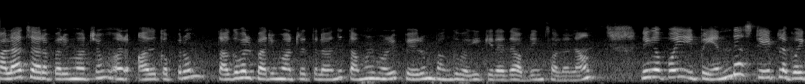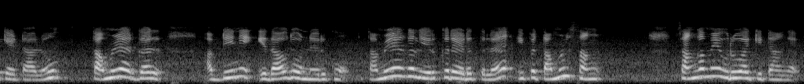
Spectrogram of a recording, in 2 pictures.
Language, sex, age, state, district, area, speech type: Tamil, female, 18-30, Tamil Nadu, Tiruvannamalai, urban, spontaneous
